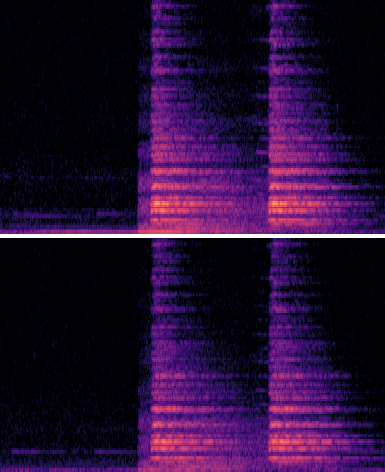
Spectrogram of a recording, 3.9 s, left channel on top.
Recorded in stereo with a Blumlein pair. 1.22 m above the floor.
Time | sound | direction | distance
1.4 | a car horn | 20° left | 5.5 m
